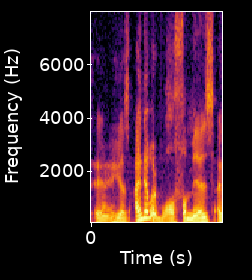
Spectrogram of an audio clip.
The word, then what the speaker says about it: Waltham: He goes, I know what Waltham is. I said, oh, it's actually pronounced Waltham.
